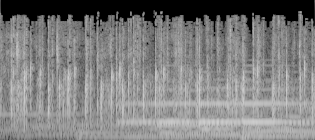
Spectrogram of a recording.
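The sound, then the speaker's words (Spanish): Applause rises after Pablo Casado's speech at a memorial event for Manuel Zamarreño in Rentería, Guipúzcoa: dense, steady clapping over sustained low tones, holding loud through the whole stretch. “Son los aplausos tras las palabras de Pablo Casado durante un acto en recuerdo a Manuel Zamarreño.”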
